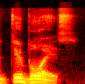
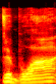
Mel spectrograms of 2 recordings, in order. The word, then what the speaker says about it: Dubois: look isn't it pronounced dubois and he goes well that's the french pronunciation i said no that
